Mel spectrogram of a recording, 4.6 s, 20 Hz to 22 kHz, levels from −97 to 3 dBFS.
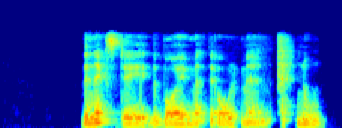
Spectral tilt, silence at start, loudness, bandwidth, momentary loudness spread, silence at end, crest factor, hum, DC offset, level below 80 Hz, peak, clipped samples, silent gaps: -5 dB/octave; 1.1 s; -26 LUFS; 8 kHz; 7 LU; 0.25 s; 20 dB; none; under 0.1%; -54 dBFS; -6 dBFS; under 0.1%; none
